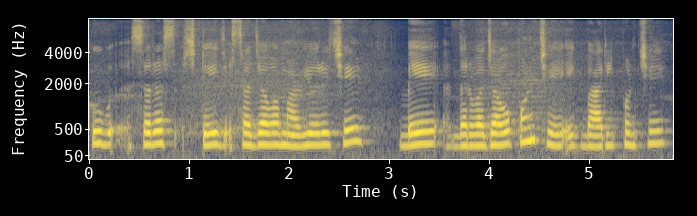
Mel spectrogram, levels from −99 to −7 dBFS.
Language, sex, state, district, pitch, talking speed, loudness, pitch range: Gujarati, female, Gujarat, Valsad, 215 Hz, 155 wpm, -14 LUFS, 200-230 Hz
